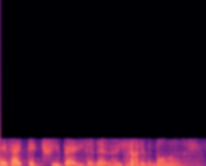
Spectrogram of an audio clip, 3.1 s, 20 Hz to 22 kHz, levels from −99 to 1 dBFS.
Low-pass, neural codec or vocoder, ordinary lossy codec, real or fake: 3.6 kHz; codec, 24 kHz, 0.9 kbps, WavTokenizer, small release; none; fake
